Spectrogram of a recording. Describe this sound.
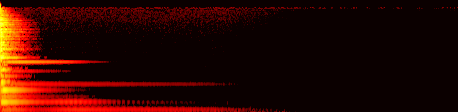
Quiet with loud impact.
sword, metal, ping, impact, field-recording, metallic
